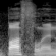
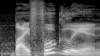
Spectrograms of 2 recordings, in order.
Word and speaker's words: Byfuglien: came along in hockey, you look at that name and it's Byfuglien if you pronounce it the way it's spelled, but of course he likes to have it pronounced Byfuglien.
